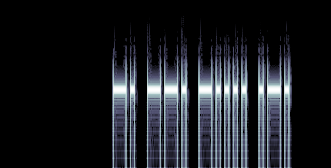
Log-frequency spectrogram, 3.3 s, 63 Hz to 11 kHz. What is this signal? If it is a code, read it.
Morse code, heard as a keyed tone, about 28 wpm, 700 Hz. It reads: NG6R
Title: NA SOTA Chaser Callsigns 28wpm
